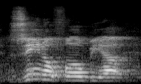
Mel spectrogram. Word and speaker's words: xenophobia: and then xenophobia and yes that's an x but it's pronounced with the z xenophobia is where you have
